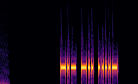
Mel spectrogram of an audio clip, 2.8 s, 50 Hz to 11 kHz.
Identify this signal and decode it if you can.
Morse code, heard as a keyed tone, about 34 wpm, 700 Hz. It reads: KD4
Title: USA Call Sign Prefixes - 35wpm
